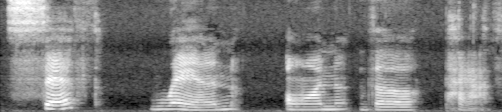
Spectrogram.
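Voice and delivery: each word slow and separate; slow dictation pace. Shown as a demonstration. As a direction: read it out slowly for dictation. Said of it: "your sentence is".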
